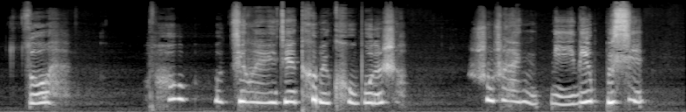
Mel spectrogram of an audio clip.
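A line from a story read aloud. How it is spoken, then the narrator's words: Tearful sobbing. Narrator (Chinese): 姚小诗一边红着眼圈，一边抽泣着说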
